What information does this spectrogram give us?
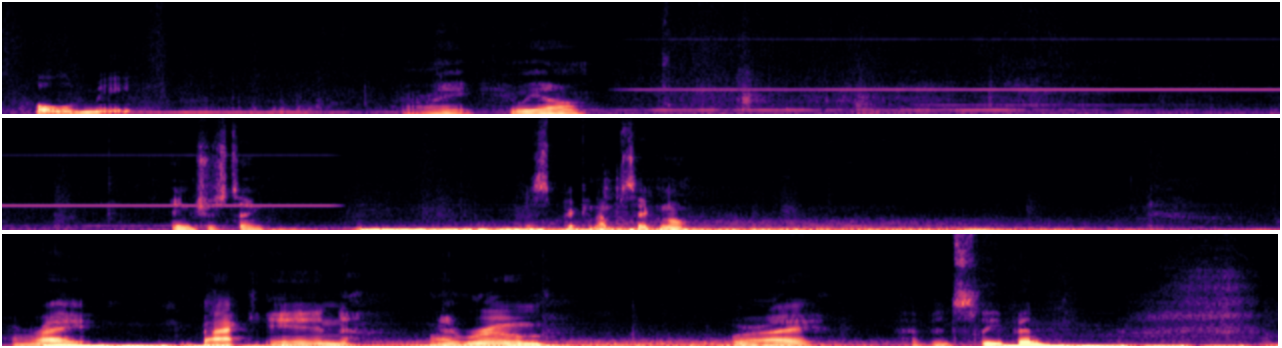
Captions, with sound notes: Hold me. All right, here we are. [HIGH-PITCHED LONG BEEP] Interesting, just picking up a signal. All right. Back in my room where I have been sleeping.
